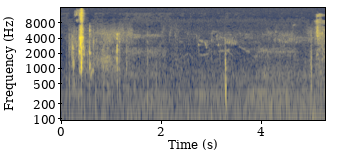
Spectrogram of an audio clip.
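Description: A perch slipped back into the canal: one short splash about half a second in, then a few faint ticks over quiet bankside background.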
